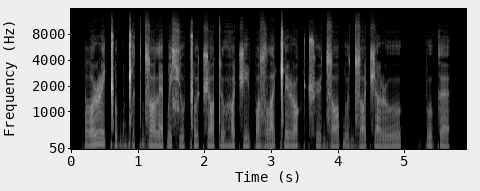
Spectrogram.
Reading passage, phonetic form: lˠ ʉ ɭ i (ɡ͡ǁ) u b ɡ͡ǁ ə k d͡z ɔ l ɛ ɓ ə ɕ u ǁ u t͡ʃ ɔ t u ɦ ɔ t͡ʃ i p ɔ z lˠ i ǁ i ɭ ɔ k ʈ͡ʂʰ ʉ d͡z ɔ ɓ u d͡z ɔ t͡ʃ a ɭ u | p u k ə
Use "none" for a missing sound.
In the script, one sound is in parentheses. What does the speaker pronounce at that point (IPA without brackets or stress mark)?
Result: ǁ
